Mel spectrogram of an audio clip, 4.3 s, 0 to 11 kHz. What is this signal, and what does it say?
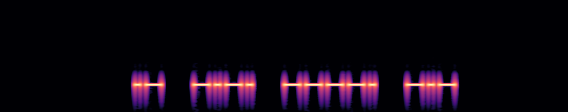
Morse code, heard as a keyed tone, about 30 wpm, spaced as for 22 wpm, 700 Hz. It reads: AC9K
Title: USA Call Signs - 4 Characters - 2x Character Spacing - 30wpm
